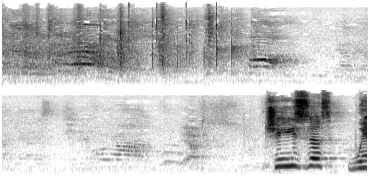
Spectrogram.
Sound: audience clapping

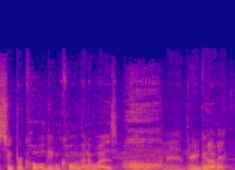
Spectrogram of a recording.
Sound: gasps

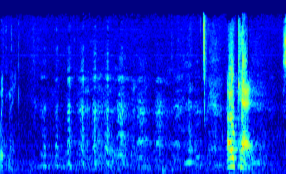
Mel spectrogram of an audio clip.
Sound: laughter

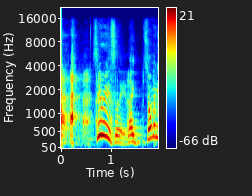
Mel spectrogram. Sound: laughs

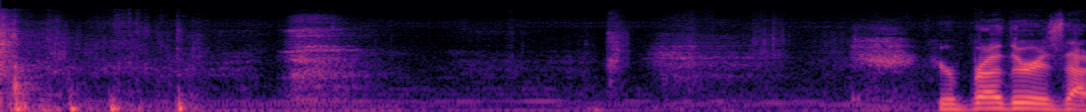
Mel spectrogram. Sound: Pablo breathes heavily

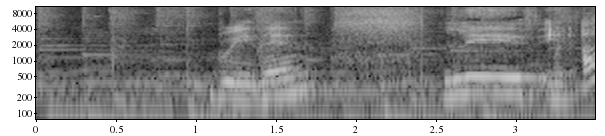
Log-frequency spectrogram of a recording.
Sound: breathes in deeply

